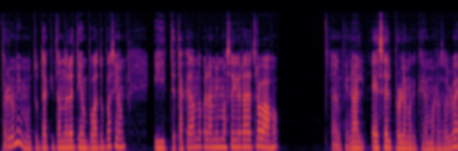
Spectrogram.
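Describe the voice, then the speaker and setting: Her voice is fairly low, with a dark, mellow tone and ordinary pitch variation. The woman speaks at a very fast pace. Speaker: entrepreneur and producer. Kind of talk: casual chat.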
